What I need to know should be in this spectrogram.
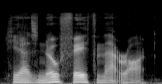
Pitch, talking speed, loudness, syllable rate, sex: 95 Hz, 260 wpm, -18 LUFS, 5.0 syllables/s, male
